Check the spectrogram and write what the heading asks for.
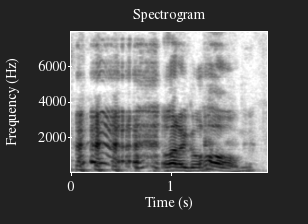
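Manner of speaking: laughing slowly. Real, not acted. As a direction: whine it through laughter. Laughing despair.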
